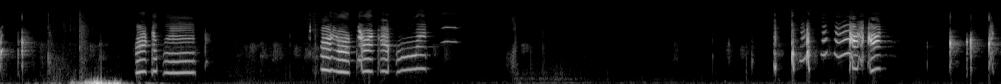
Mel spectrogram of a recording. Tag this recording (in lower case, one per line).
parrot talking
